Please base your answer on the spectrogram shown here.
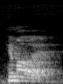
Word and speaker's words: Himalaya: So it's Himalaya.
